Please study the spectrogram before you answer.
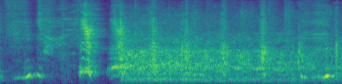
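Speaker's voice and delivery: long high laughing howl. Real, not acted. Laughs at final punchline.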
